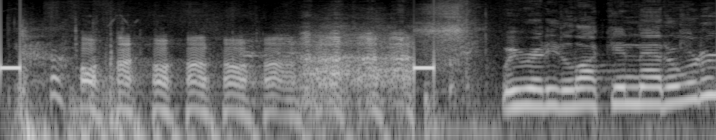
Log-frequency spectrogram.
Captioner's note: laughs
